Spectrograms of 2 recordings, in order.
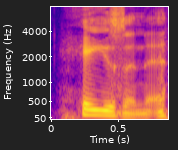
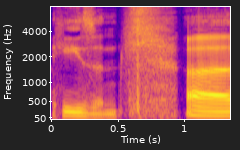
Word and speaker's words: Heezen: people know his name who's pronounced J'son not heezen so what can you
